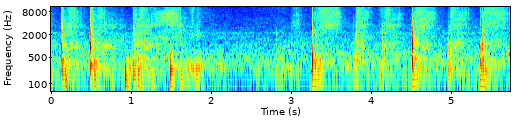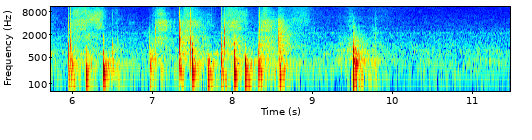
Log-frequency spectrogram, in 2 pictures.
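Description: A cat shifting about inside a cardboard box with a clear plastic window, pushing a paw against the plastic. It makes irregular crackles, ticks and light scrapes that stop with a sharper click about two seconds before the end.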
